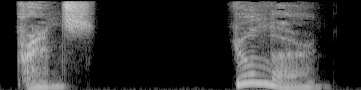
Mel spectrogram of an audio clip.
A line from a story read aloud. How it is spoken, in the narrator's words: he'd confided in a shy, halting voice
